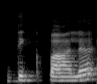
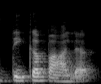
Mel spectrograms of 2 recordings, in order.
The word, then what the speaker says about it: Dikpala: Again, here some places the pronunciation is Dikpala. In some places it is Dikapala. So you can use either Dikpala or Dikapala.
